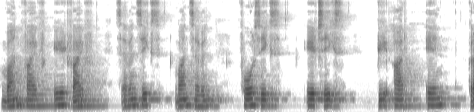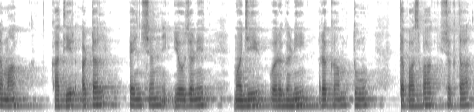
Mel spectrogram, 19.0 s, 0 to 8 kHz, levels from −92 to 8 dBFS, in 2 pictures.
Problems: constant background noise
